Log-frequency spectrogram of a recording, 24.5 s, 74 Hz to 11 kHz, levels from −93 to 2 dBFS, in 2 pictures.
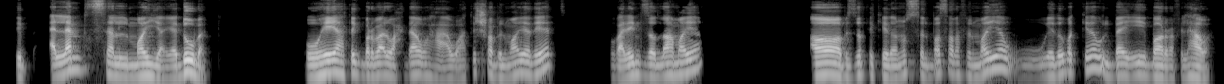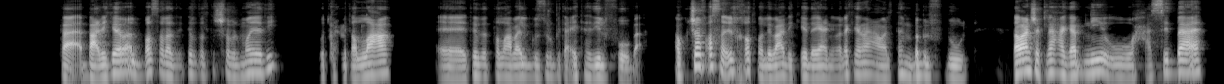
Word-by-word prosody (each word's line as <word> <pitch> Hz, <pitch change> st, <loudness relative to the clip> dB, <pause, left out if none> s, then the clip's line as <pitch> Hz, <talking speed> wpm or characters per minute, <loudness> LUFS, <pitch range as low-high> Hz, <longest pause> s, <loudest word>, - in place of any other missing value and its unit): تبقى -, -, -9 dB, 0.2 s
لَامسة 175 Hz, 0 st, +3 dB
المَيّة 120 Hz, -1 st, +1 dB
يا 105 Hz, +2 st, -3 dB
دوبَك، 155 Hz, +6 st, +4 dB, 1.0 s
وهي 140 Hz, +6 st, +5 dB
هتكبر 135 Hz, -3 st, -3 dB
بقى 130 Hz, +1 st, +2 dB
لوحدها 125 Hz, +2 st, -2 dB
وه 125 Hz, -6 st, -5 dB
وهتشرب 115 Hz, +5 st, -6 dB
المَيّة 130 Hz, +6 st, -2 dB
دِيّة 180 Hz, +11 st, -2 dB, 0.5 s
وبعدين 120 Hz, +6 st, 0 dB
تزوّد 120 Hz, -2 st, -3 dB
لها 130 Hz, +2 st, +2 dB
مَيّة. 155 Hz, -, -1 dB, 1.1 s
آه 130 Hz, 0 st, +7 dB
بالضبط 125 Hz, +3 st, -6 dB
كده 115 Hz, -2 st, -4 dB
نُص 135 Hz, +2 st, -8 dB
البصلة 140 Hz, +4 st, -7 dB
في 130 Hz, -, -22 dB
المَيّة، 155 Hz, +12 st, -1 dB
ويا 115 Hz, +2 st, -9 dB
دوبَك 150 Hz, +4 st, -4 dB
كده 190 Hz, +3 st, -3 dB
والباقي 125 Hz, -6 st, -2 dB
إيه 130 Hz, +2 st, -4 dB
برا 115 Hz, -2 st, -1 dB
في 105 Hz, -, -26 dB
الهوا. 110 Hz, -2 st, 0 dB, 0.8 s
فبعد 110 Hz, +1 st, +5 dB
كده 145 Hz, +4 st, +4 dB
بقى -, -, +2 dB
البصلة 145 Hz, 0 st, -2 dB
دي 110 Hz, -1 st, -12 dB
تفضل 135 Hz, -4 st, -10 dB
تشرب 135 Hz, -, -4 dB
المَيّة 145 Hz, +6 st, -1 dB
دي 205 Hz, +6 st, -8 dB, 0.4 s
وتروح -, -, -14 dB
مطلّعة 135 Hz, +7 st, +4 dB, 0.4 s
آآ 105 Hz, -1 st, -2 dB
تبدأ 120 Hz, +2 st, -5 dB
تطلّع 120 Hz, 0 st, -3 dB
بقى 115 Hz, 0 st, 0 dB
الجذور 115 Hz, +1 st, -8 dB
بتاعتها 115 Hz, 0 st, -8 dB
دي 115 Hz, +1 st, 0 dB
لفوق 110 Hz, -, -7 dB
بقى، -, -, -8 dB
أنا -, -, -43 dB, 0.2 s
ما 125 Hz, -, +1 dB
كنتش 125 Hz, -, +2 dB
اعرف 220 Hz, 0 st, +5 dB
أصلًا 215 Hz, 0 st, +1 dB
إيه -, -, +2 dB
الخطوة 155 Hz, -6 st, -4 dB
اللي 110 Hz, 0 st, -1 dB
بعد 120 Hz, -1 st, +1 dB
كده 115 Hz, 0 st, -3 dB
يعني 110 Hz, -1 st, 0 dB
ولكن 135 Hz, +5 st, -4 dB
أنا 135 Hz, 0 st, -2 dB
عملتها 115 Hz, +1 st, -6 dB
من 120 Hz, -3 st, -8 dB
باب 120 Hz, +1 st, -2 dB
الفضول، 115 Hz, -3 st, -7 dB, 0.4 s
طبعًا 165 Hz, +2 st, +11 dB
شكلها 155 Hz, -2 st, +1 dB
عجبني 140 Hz, +3 st, +2 dB
وحسّيت 115 Hz, +3 st, -5 dB
بقى 155 Hz, 0 st, +6 dB
125 Hz, 180 wpm, -26 LUFS, 115-145 Hz, 1.1 s, طبعًا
